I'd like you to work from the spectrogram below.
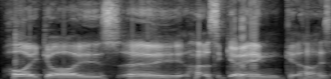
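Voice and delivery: exaggerated campus-student impression; awful student voice. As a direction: greet like an insufferable UK student. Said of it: "it's like this awful student voice".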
